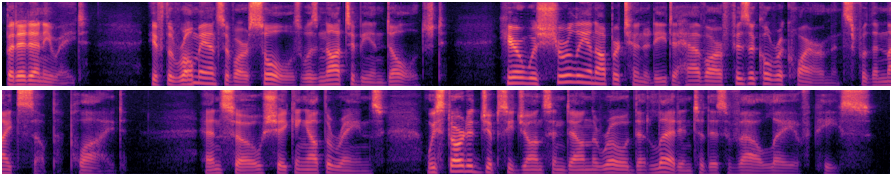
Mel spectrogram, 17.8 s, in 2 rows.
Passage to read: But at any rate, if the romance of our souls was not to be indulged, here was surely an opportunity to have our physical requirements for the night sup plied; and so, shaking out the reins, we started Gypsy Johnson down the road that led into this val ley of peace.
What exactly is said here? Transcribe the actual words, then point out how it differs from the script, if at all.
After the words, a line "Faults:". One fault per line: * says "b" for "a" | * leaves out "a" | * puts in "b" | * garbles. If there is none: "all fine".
But at any rate, if the romance of our souls was not to be indulged, here was surely an opportunity to have our physical requirements for the night sup plied; and so, shaking out the reins, we started Gypsy Johnson down the road that led into this valet of peace.
Faults:
* says "valet" for "val ley"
